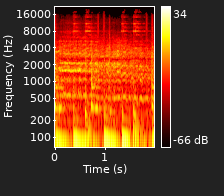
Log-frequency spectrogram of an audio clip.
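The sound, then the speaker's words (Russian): A horse neighs loudly, a long, shaky whinny that stays strong for the whole stretch, with low, rhythmic pulses running beneath it. “Так громко она заржала, что на соседнем дворе лошадь отозвалась.”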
